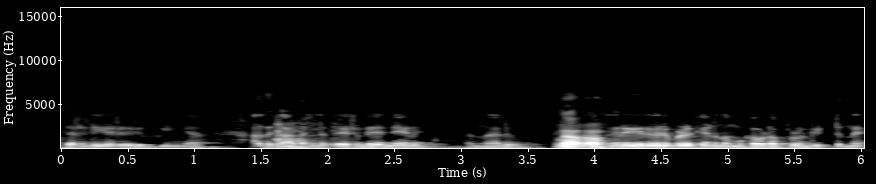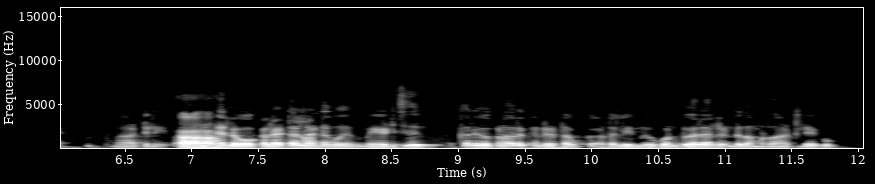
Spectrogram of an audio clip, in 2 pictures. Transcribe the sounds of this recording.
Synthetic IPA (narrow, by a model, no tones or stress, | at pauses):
t̪eɾɐɳɖɨeriʋɐɾumpinːe | ɐ̰ðɨkɐɽɐlilet̪ːeːɾɐɳɖɨt̪ɐnːejaːɳɨe̞nːaːlum | ɐŋːɐnekeːriʋɐɾumbeɻɐkːaːɳɖɨnɐmuk̬ːɐʋiɽeːpːoːɻumkiʈːunːḛnaːʈːilɨ̰inːelo̞ːkːɐlajʈːɐlːaːɳɖɨme̞ːɖit͡ɕːɨkɐriʋokːɐɳɐʋɐɾokːeɳɖɨʈːɐkɐɽɐlijnːɨko̞ɳɖuʋɐɾaːlːuɳɖɨnɐmːuɽenaːʈːile̞ːkːum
